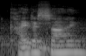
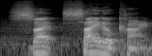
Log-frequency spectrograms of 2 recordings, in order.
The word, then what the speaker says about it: cytokine: a a kida sign i had this pronounced the other day cytosine no cytokine storm it's a cytokine storm um which is apparently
